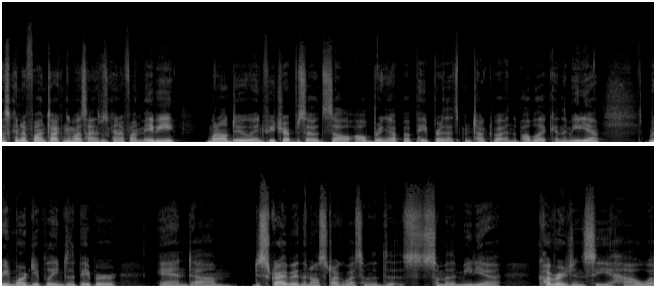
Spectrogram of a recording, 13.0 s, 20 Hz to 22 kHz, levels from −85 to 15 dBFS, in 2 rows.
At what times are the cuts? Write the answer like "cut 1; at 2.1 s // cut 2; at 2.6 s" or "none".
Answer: none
